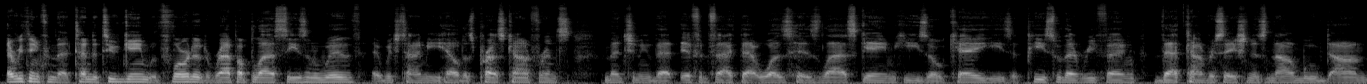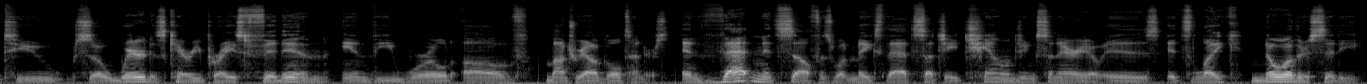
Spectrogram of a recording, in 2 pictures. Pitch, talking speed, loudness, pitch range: 90 Hz, 170 wpm, -30 LUFS, 80-105 Hz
